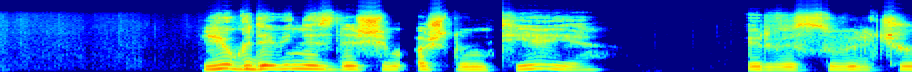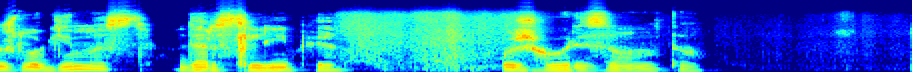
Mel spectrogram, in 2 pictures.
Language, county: Lithuanian, Vilnius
